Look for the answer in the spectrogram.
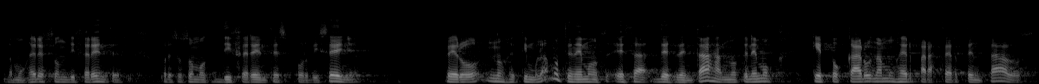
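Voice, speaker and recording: A man on a church panel giving a steady, preacherly answer to a question. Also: medium pitch. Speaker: panel speaker. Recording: long hall reverb.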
